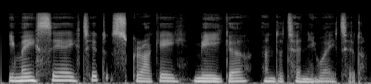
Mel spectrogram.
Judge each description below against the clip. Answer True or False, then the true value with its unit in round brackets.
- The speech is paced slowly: True (80 wpm)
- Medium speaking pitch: True (150 Hz)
